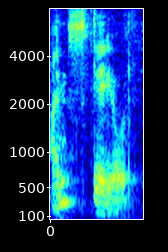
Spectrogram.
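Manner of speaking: tearful voice. Answering a friend who asks why she is crying: crying. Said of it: "why are you crying?".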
